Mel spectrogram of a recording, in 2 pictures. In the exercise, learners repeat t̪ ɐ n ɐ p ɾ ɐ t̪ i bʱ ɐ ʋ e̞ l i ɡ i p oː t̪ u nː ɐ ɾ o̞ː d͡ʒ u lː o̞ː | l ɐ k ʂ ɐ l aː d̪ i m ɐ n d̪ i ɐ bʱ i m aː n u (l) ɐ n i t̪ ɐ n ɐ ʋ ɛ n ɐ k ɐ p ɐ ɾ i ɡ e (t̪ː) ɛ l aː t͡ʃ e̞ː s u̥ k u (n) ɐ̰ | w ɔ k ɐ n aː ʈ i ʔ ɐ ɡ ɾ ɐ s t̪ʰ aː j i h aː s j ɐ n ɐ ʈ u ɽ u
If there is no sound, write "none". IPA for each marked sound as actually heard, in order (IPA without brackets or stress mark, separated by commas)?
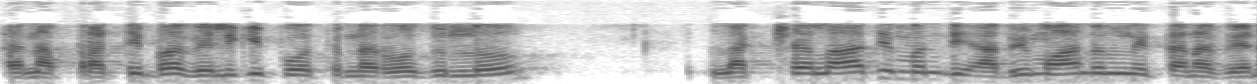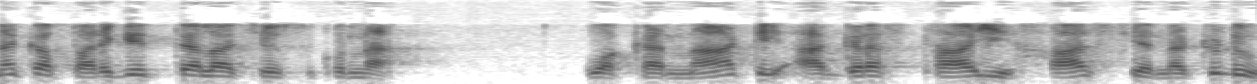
l, t̪ː, nː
